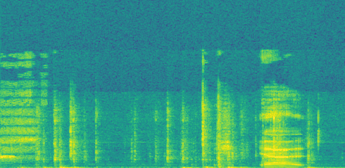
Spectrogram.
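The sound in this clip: Typing a Google search on a computer keyboard: short bursts of crisp, clicky keystrokes in quick runs, with a voice speaking briefly near the end.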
